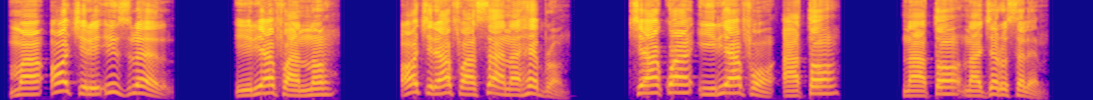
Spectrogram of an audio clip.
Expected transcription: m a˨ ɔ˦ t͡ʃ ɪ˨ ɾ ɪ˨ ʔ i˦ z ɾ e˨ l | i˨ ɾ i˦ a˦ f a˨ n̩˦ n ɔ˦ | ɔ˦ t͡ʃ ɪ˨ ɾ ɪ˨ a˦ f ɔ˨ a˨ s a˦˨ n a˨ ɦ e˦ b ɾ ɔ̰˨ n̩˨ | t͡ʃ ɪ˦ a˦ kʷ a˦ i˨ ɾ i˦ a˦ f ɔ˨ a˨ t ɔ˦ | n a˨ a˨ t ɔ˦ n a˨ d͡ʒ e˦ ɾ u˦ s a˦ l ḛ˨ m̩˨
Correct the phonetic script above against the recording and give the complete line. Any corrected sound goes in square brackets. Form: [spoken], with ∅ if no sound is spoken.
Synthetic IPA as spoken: m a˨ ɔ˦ t͡ʃ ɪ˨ ɾ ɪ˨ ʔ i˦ z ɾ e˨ l | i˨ ɾ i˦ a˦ f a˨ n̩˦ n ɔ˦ | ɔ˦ t͡ʃ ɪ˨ ɾ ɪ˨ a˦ f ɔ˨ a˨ s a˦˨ n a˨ ɦ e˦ b ɾ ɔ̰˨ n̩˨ | t͡ʃ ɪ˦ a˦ kʷ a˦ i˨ ɾ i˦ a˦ f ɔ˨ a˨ t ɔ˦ | n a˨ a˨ t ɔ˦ n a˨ d͡ʒ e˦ ɾ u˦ s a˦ l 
